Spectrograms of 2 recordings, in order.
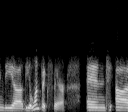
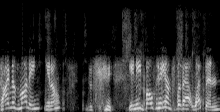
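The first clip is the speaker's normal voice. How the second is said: made-up voice pushed up high; 7 semitones higher than usual. Explaining the high voice they use and showing how it talks, high put-on voice. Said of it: "and you just talk like this".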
